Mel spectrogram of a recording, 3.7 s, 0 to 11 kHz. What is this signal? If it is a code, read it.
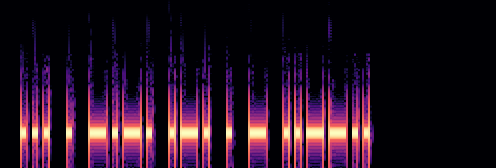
Morse code, heard as a keyed tone, about 28 wpm, 700 Hz. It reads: SECRET?
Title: Sentences from Top 1200 Words 28wpm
